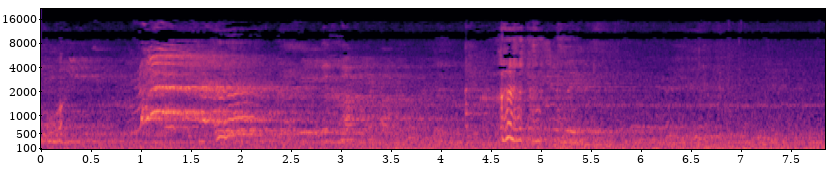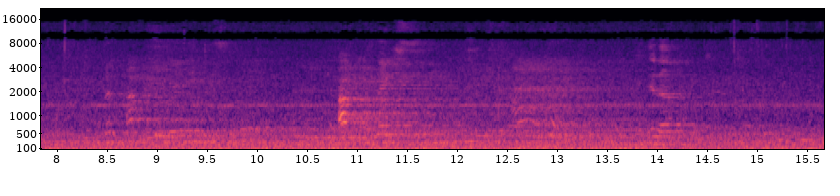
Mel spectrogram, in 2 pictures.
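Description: Children shout and squeal excitedly, echoing in a large indoor hall.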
